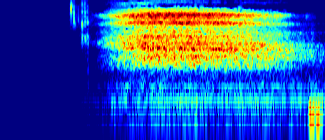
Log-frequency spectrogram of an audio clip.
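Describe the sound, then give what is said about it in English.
One long, deep breath during a guided spiritual breathing meditation: a soft airy hiss that swells after a small click and lasts under two seconds, then fades, alone against silence. “So we take these breaths, these holy breaths, invoking the Holy Spirit.”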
